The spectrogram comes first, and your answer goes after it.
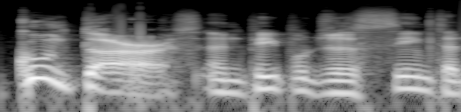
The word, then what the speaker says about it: Gunther: And Gunther grabs the mic and says, "That ain't how you say it. It's Gunther."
